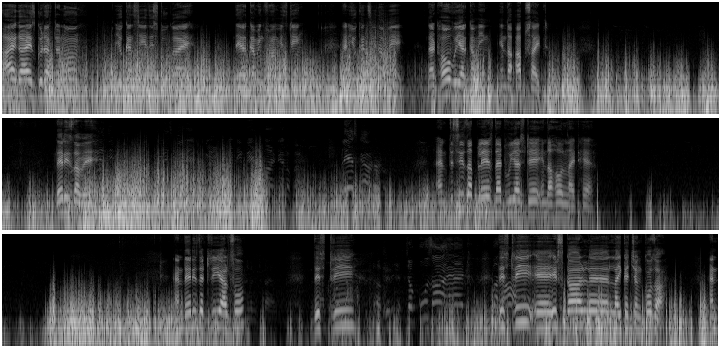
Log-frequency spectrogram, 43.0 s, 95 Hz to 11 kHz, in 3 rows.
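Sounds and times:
wind rumble on microphone: 0.0s - 43.0s.

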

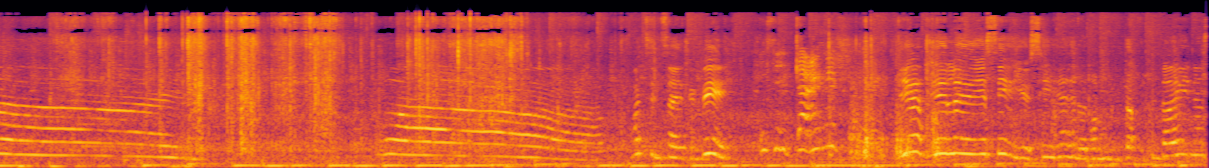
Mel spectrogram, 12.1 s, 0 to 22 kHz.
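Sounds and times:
paper crinkling and rustling: 0.6s - 6.0s.

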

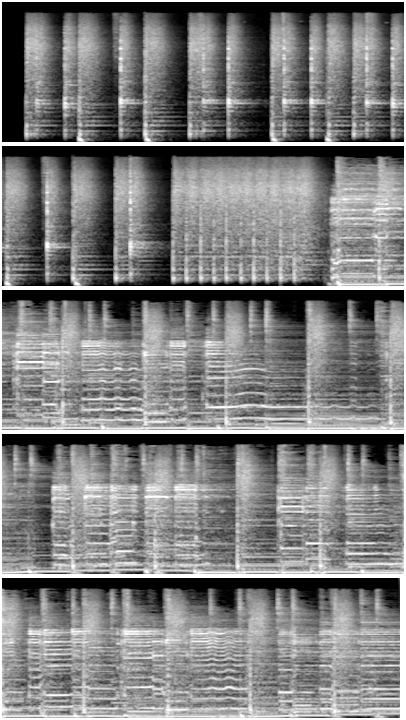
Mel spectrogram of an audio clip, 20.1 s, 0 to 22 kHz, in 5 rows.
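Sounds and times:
drum kit beat: 0.2s - 20.0s
bass and guitars: 7.2s - 20.0s.

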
